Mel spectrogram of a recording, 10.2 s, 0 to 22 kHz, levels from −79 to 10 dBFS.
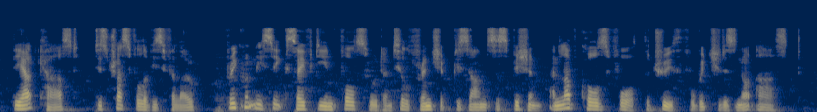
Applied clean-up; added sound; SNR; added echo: classical method log-MMSE.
